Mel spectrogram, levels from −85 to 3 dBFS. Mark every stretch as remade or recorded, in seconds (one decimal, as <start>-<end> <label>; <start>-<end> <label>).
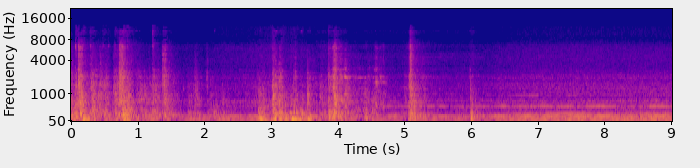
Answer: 0.0-3.7 recorded; 3.7-6.2 remade; 6.2-9.0 recorded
